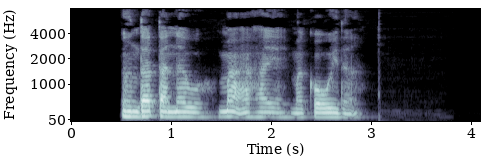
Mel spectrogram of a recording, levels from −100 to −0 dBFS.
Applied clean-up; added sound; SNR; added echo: neural mask model DeepFilterNet 3.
